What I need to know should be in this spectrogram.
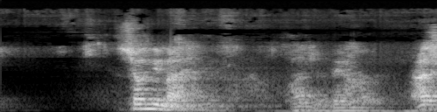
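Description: A young man speaks with a mocking tone.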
